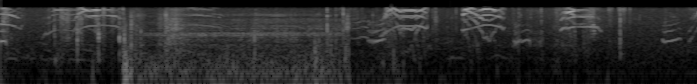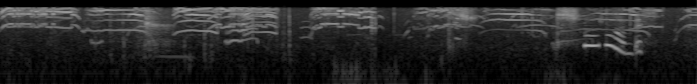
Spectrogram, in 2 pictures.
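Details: Little kittens mewing in quick, overlapping bursts, many high, arched cries repeated several times a second, with a short stretch of rustling noise near the start.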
